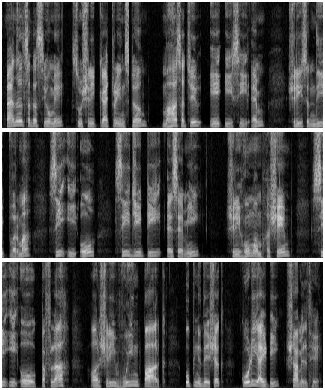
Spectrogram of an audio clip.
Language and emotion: Hindi, neutral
